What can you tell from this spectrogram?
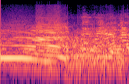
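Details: Sahiwal cattle at the Ambari haat cattle market near Mymensingh, a twice-weekly market held Mondays and Fridays, recorded on a Friday: a long, low, falling moo fills the first second and a half, then market chatter and voices continue.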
